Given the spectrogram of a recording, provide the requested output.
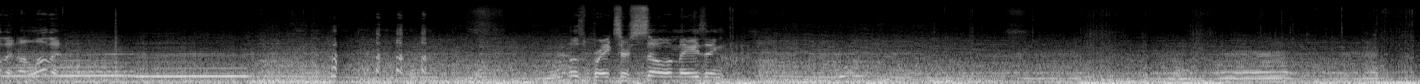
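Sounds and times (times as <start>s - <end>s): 
speech: 0.0s - 1.0s, 6.0s - 7.8s
Porsche GT3 RS sports car engine driving: 0.0s - 14.1s.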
